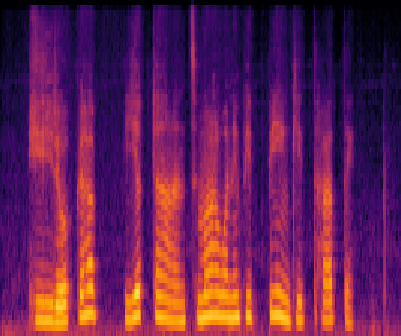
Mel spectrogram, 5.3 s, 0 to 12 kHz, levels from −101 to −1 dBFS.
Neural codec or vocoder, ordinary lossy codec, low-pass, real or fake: codec, 16 kHz in and 24 kHz out, 0.6 kbps, FocalCodec, streaming, 2048 codes; AAC, 64 kbps; 10.8 kHz; fake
